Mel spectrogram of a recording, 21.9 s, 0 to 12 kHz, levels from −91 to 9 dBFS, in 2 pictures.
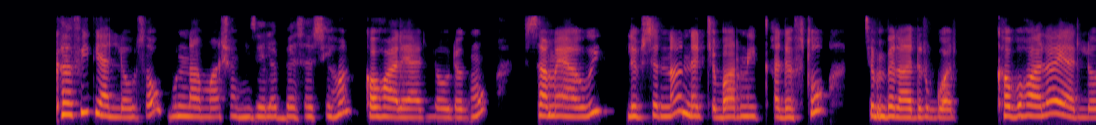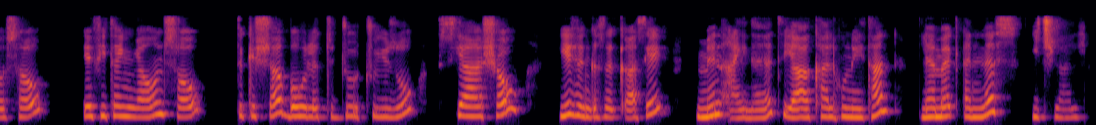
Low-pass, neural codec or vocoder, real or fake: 7.2 kHz; codec, 16 kHz, 6 kbps, DAC; fake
